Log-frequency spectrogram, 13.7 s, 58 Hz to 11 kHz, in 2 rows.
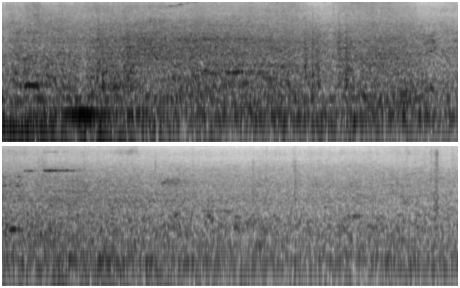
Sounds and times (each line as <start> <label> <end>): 0.0 ambulance 5.3
0.0 Street cries 13.6
0.0 traffic 13.6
